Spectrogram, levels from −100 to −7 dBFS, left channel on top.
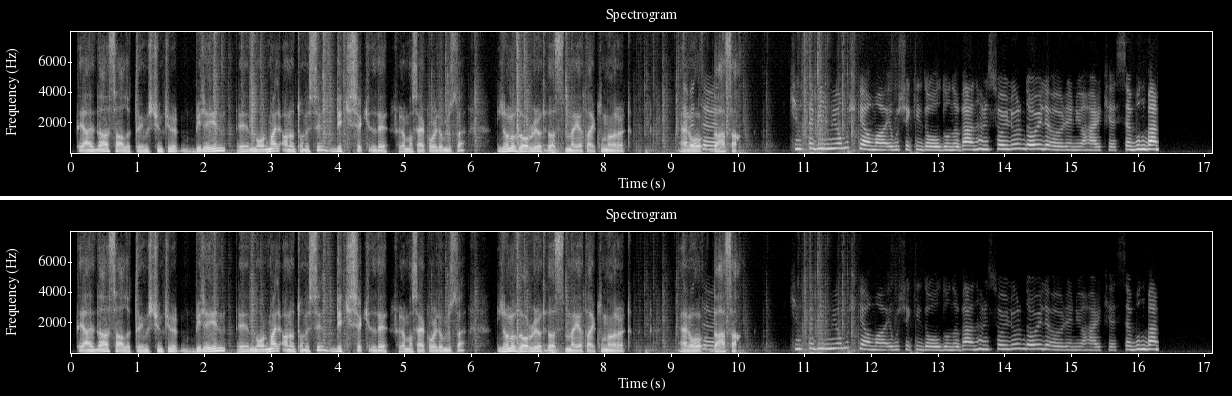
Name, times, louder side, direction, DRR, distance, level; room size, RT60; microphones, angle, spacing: voice 1, 0.1-5.9 6.4-8.3 9.1-10.0, equal, 5° right, 0.7 m, -24 dB
sound 1, 2.0-4.5 5.2-6.2 6.6-7.8 8.3-10.5 10.8-11.9 12.3-12.8, left 3 dB, 35° left, 1.8 m, -42 dB
voice 2, 9.2-9.8 10.8-16.3, left 5 dB, 60° left, 0.4 m, -31 dB
head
